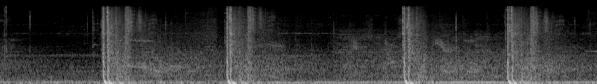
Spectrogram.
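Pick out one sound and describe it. Gunshots fire several times, sharp and loud, with a short ringing echo.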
